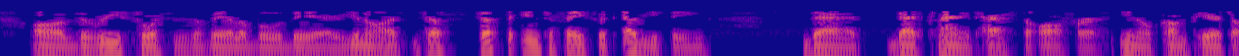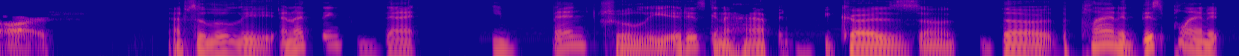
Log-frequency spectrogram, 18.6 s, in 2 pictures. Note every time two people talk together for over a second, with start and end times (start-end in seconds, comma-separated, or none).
none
